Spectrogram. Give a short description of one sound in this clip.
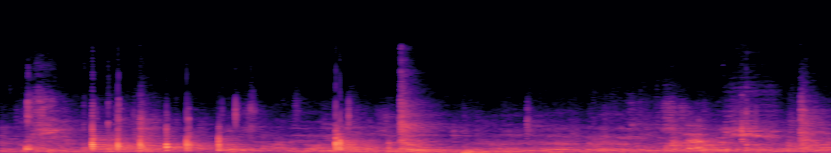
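Dice clatter onto a board.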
